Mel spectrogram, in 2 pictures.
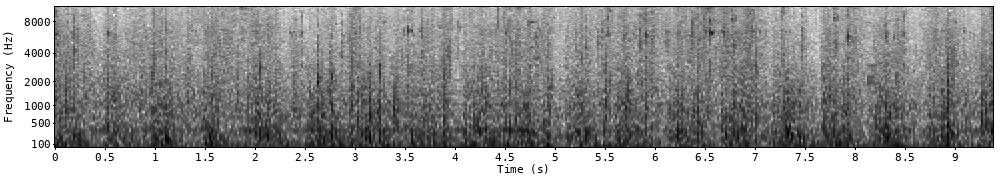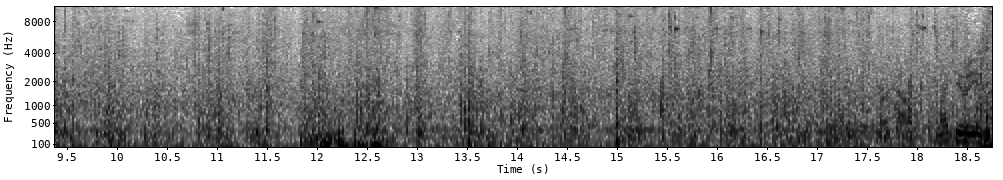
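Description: Mechanical mount plodding along in Horizon, its hoof-like footfalls clopping in a steady rhythm beneath continuous game music and ambience, with a slightly louder cluster of steps partway through.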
